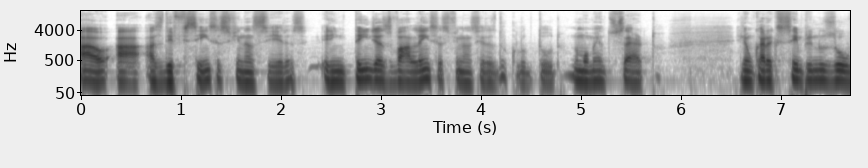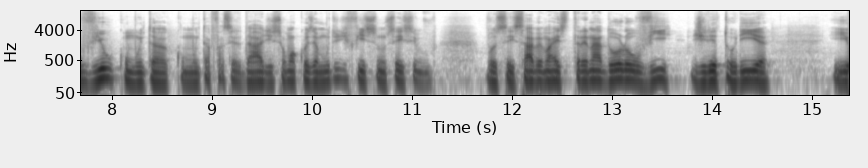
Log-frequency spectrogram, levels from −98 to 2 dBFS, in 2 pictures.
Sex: male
